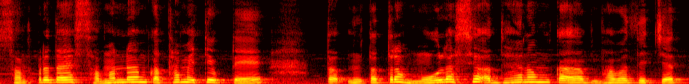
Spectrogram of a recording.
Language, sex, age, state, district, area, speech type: Sanskrit, male, 18-30, Odisha, Puri, urban, spontaneous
